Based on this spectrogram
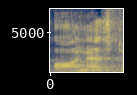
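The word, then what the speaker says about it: honest: फिर सेकंड है ही इज़ एन ऑनेस्ट मैन।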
